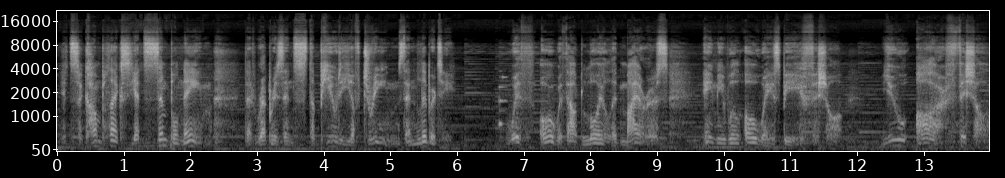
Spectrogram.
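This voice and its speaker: A courtly raven retainer from an anime game, devoted and wise. His mid-pitched voice is crisp and very bright, with formal, eloquent phrasing over soft music. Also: rough recording. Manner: formal, eloquent, deliberate addresses. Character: courtly male raven companion, devoted, wise and gentle servant. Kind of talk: scripted anime game voice acting. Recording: music behind the voice.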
